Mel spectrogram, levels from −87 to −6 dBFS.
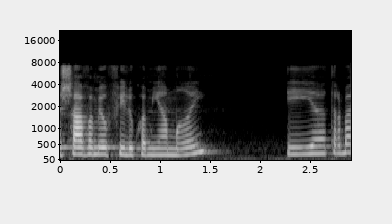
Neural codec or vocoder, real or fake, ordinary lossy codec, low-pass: none; real; none; 7.2 kHz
